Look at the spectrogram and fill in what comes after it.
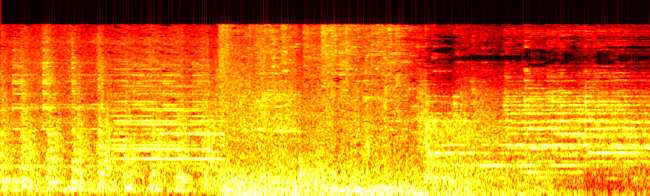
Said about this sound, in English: I think that was an Amtrak train.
